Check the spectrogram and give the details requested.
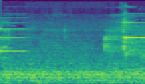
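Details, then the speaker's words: Moog Infinity enteral feeding pump demo connected to a doll, alarming because no food reaches the line: short repeated beeps over room hum until the line is primed. "it's going to keep alarming until there's food so I always just prime it until there's food back"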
